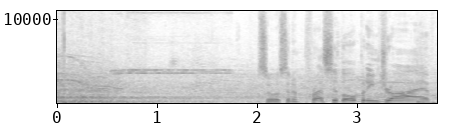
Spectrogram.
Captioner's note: whistles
